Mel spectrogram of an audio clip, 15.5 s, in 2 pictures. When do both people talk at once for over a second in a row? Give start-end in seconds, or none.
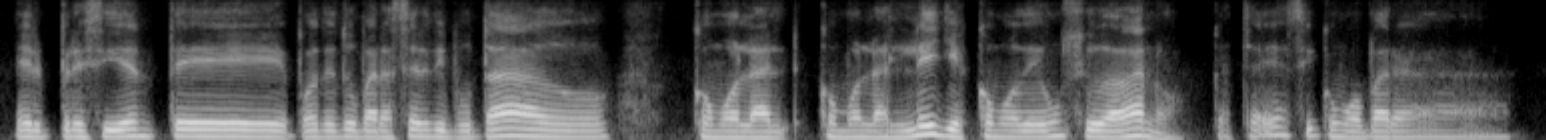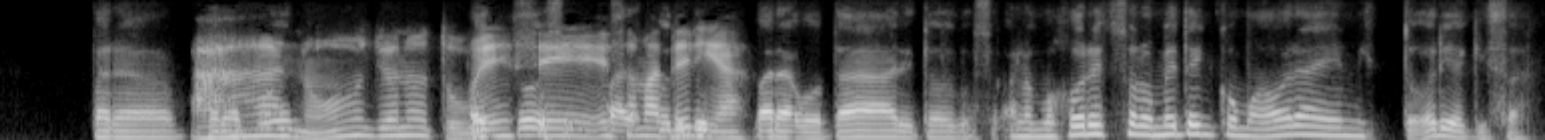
10.0-11.5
